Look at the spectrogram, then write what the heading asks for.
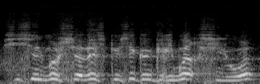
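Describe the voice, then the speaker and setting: A comic animal sidekick from a cartoon, played by a man. He has a high voice and frets in a fawning, theatrical way. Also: brisk, in a large hall, background noise, lightly acted. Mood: eager, grumbling. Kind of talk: French-dubbed cartoon acting.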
